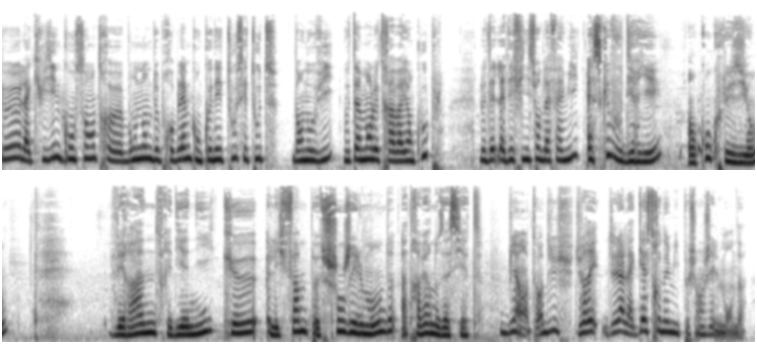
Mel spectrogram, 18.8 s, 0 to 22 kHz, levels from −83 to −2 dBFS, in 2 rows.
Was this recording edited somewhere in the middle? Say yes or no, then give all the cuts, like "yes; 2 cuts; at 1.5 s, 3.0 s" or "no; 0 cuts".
yes; 2 cuts; at 4.2 s, 7.2 s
